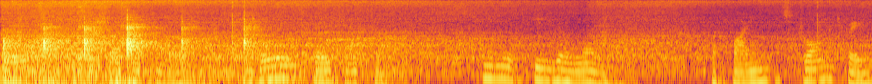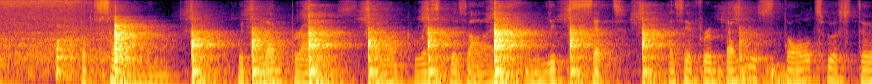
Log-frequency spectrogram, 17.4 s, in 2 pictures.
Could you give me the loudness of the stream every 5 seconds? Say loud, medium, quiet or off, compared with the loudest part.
loud, medium, off, off.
